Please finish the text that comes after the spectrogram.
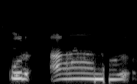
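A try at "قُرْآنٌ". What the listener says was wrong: নুন শেষে তানবিন আছে, কুরআনুন।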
